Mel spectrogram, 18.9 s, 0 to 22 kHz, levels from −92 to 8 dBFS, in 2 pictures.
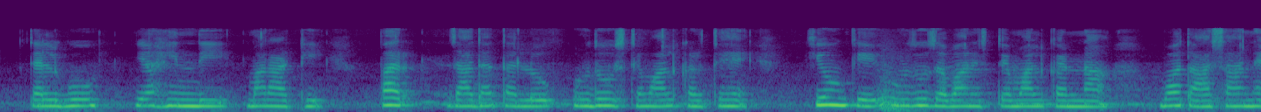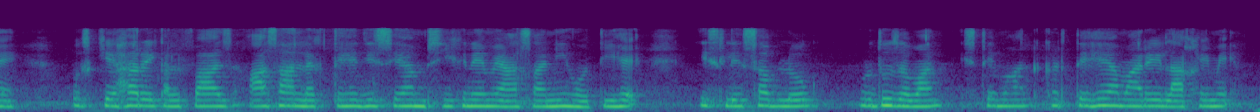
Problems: none marked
